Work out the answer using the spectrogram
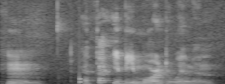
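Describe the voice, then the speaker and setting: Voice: mid-range voice, animated, fairly quick, pushed and bright, a little hiss or hum. Danny, an actor reading a playful friend. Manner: playful, jokey and upbeat. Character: Danny, a playful, teasing young woman friend. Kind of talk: table read.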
